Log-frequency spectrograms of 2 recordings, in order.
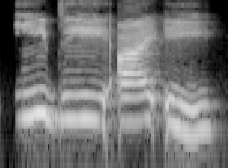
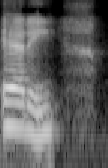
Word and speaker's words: Edie: Edie, 1D, Edie, not Eddie. Last name, M as in Mary, Elson. So let me ask you, Edie, as we end today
